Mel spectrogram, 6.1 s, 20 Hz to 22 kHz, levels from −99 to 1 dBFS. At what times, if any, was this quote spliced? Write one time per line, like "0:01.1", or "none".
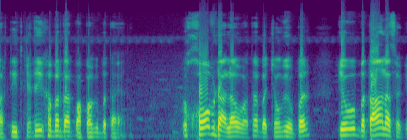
none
